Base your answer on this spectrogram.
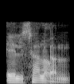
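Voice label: "el salon", Spanish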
